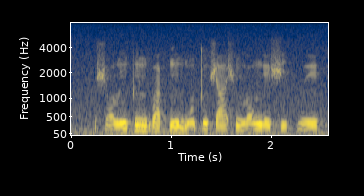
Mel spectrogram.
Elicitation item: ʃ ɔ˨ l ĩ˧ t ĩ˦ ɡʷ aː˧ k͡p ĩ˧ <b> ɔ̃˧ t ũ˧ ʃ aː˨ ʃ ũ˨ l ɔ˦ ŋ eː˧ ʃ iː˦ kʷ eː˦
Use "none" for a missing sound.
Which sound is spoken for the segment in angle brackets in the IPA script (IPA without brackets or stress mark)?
b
